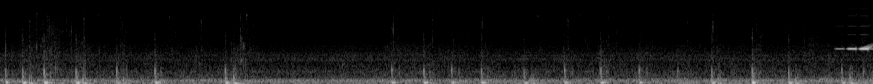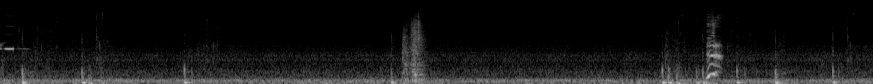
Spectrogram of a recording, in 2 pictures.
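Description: Heavy footsteps thud steadily on a metal floor.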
